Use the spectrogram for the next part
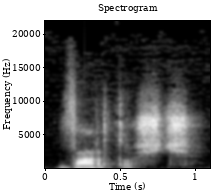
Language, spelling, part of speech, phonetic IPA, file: Polish, wartość, noun, [ˈvartɔɕt͡ɕ], Pl-wartość.ogg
